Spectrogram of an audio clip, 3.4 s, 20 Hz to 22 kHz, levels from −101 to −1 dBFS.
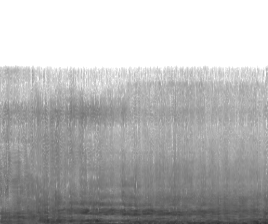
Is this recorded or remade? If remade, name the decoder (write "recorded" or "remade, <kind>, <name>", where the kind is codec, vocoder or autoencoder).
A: remade, vocoder, BigVGAN v2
